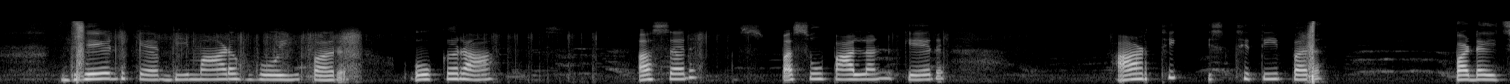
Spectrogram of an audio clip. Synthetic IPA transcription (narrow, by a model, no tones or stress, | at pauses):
d̪ʱeɖkebimaɾɦoipəɾ | okɾa | əsəɾ | pəsupalənkeɾ | aɾt̪ʰik | st̪ʰit̪ipəɾ | pəɽət͡ʃʰ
